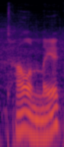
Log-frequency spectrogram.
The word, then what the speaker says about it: Ptolemaic: Apparently these guys are part of the Ptolemaic army. If you look it up, you're gonna have to spell it with a P, because the P is silent because English.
